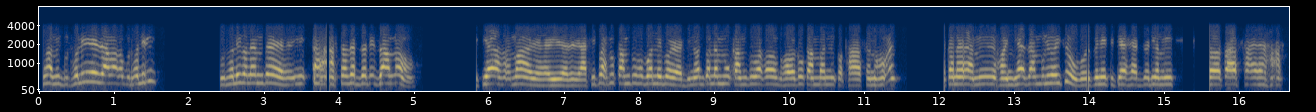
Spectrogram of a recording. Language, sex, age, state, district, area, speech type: Assamese, female, 45-60, Assam, Sivasagar, rural, conversation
